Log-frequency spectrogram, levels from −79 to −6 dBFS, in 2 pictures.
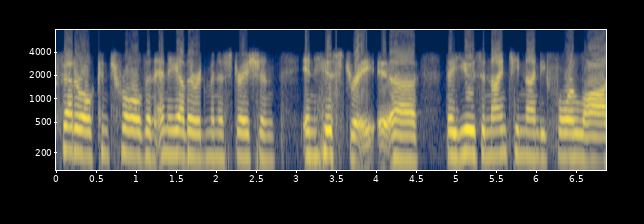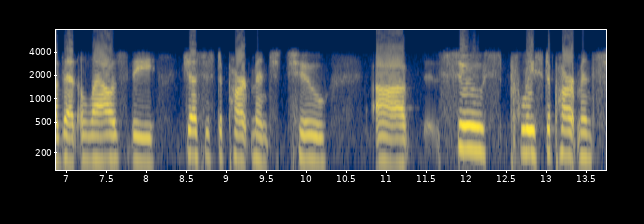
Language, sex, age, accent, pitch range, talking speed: English, female, 50-69, American, 175-205 Hz, 105 wpm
